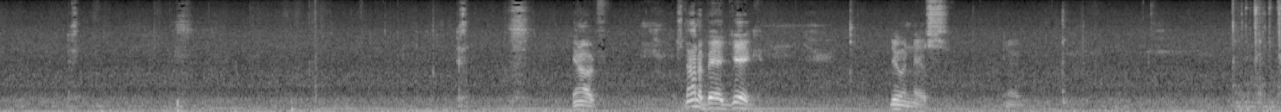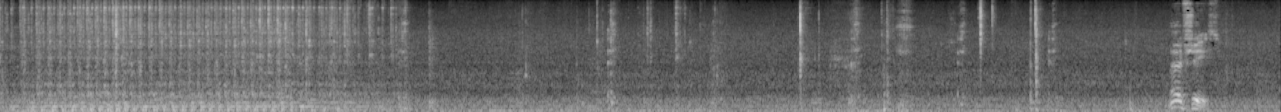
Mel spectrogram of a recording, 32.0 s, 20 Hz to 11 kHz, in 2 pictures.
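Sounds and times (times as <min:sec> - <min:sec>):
sewing machine stitching leather: 0:15.4 - 0:21.2.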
